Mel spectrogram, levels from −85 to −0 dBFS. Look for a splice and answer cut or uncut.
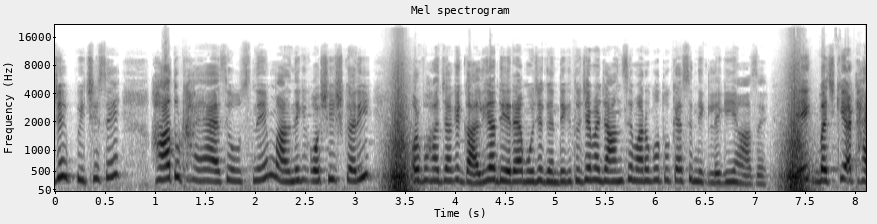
cut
